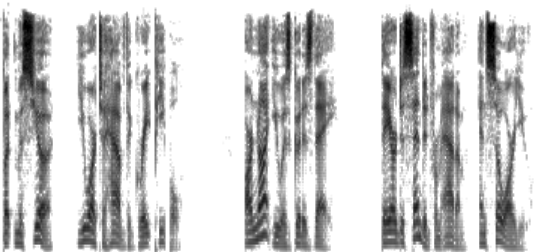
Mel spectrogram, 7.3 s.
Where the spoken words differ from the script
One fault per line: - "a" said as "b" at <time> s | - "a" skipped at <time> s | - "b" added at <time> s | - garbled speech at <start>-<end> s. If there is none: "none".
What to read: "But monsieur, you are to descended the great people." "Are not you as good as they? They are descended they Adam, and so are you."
- "descended" said as "have" at 1.4 s
- "they" said as "from" at 5.7 s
